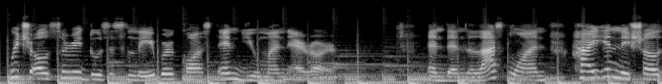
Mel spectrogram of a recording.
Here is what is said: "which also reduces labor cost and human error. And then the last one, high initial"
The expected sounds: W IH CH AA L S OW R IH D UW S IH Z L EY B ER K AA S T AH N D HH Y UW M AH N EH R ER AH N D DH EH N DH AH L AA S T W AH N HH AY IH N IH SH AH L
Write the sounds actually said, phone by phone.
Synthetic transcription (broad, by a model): W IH CH AA L S OW R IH D UW S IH S L EY B ER K AA S T AH N D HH Y UW M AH N EH R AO AH N D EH N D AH L AA S T W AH N HH AY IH N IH SH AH L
